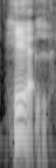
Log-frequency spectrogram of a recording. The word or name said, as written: hel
